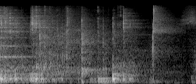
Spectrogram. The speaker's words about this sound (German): Jetzt kommen hier erstmal die Eiswürfel rein. Wundert euch nicht über die Geräusche. Ja, ich mache meine Eiswürfel in einer alten Toffifee-Packung.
